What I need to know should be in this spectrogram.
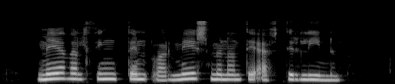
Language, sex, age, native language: Icelandic, female, 30-39, Icelandic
